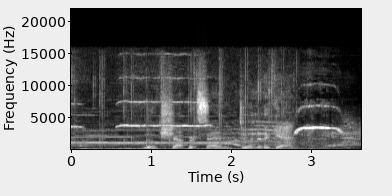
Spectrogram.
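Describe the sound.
A crowd cheers and whoops at Oahu lifeguard Luke Shepardson surfing a massive wave during the Eddie Aikau Big Wave Invitational, a steady roar with occasional high shouts rising above it, while a man speaks excitedly over the noise.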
